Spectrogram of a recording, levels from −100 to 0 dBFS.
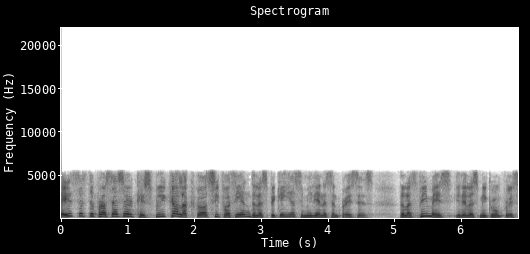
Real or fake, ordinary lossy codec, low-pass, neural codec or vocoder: fake; AAC, 48 kbps; 5.4 kHz; codec, 16 kHz in and 24 kHz out, 0.4 kbps, LongCat-Audio-Codec, two codebook decoder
